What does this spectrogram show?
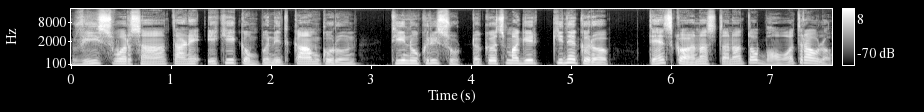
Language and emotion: Goan Konkani, sad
